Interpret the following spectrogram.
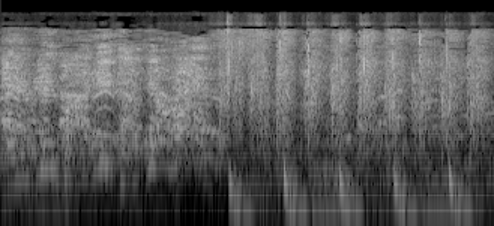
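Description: Dance music with a crowd shouting and cheering over it; the bass drum drops out at first, then a steady thumping beat comes back in about halfway, about two beats a second.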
